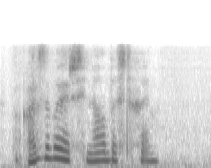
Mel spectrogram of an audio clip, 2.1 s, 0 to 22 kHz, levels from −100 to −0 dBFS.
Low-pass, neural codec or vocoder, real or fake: 7.2 kHz; codec, 16 kHz in and 24 kHz out, 0.8 kbps, FocalCodec, streaming, 65536 codes; fake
